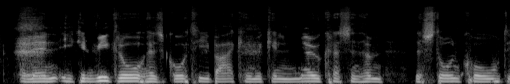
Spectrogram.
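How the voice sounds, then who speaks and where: Monotone, flat intonation at a fairly slow pace, in a dry, close sound with no echo and noticeable background noise. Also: man. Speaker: podcast host. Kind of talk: casual chat.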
